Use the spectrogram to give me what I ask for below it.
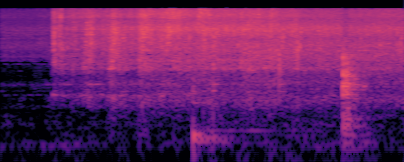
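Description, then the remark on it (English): Cardamom seeds and garlic paste sizzle loudly in hot oil, a steady crackling hiss that starts abruptly and continues, with a couple of brief scraping stirs partway through. “Just open them up and you'll see the seeds coming out and just let them sizzle in the oil.”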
